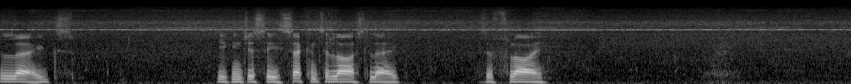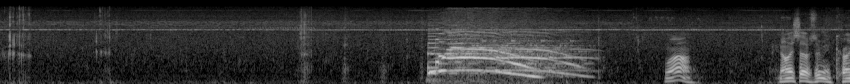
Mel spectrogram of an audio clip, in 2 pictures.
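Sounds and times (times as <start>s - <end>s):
high insect whine: 0.0s - 17.0s
beetle crunched between teeth: 8.5s - 9.7s, 11.5s - 12.0s
downward sliding pitched tones: 12.8s - 14.6s.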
